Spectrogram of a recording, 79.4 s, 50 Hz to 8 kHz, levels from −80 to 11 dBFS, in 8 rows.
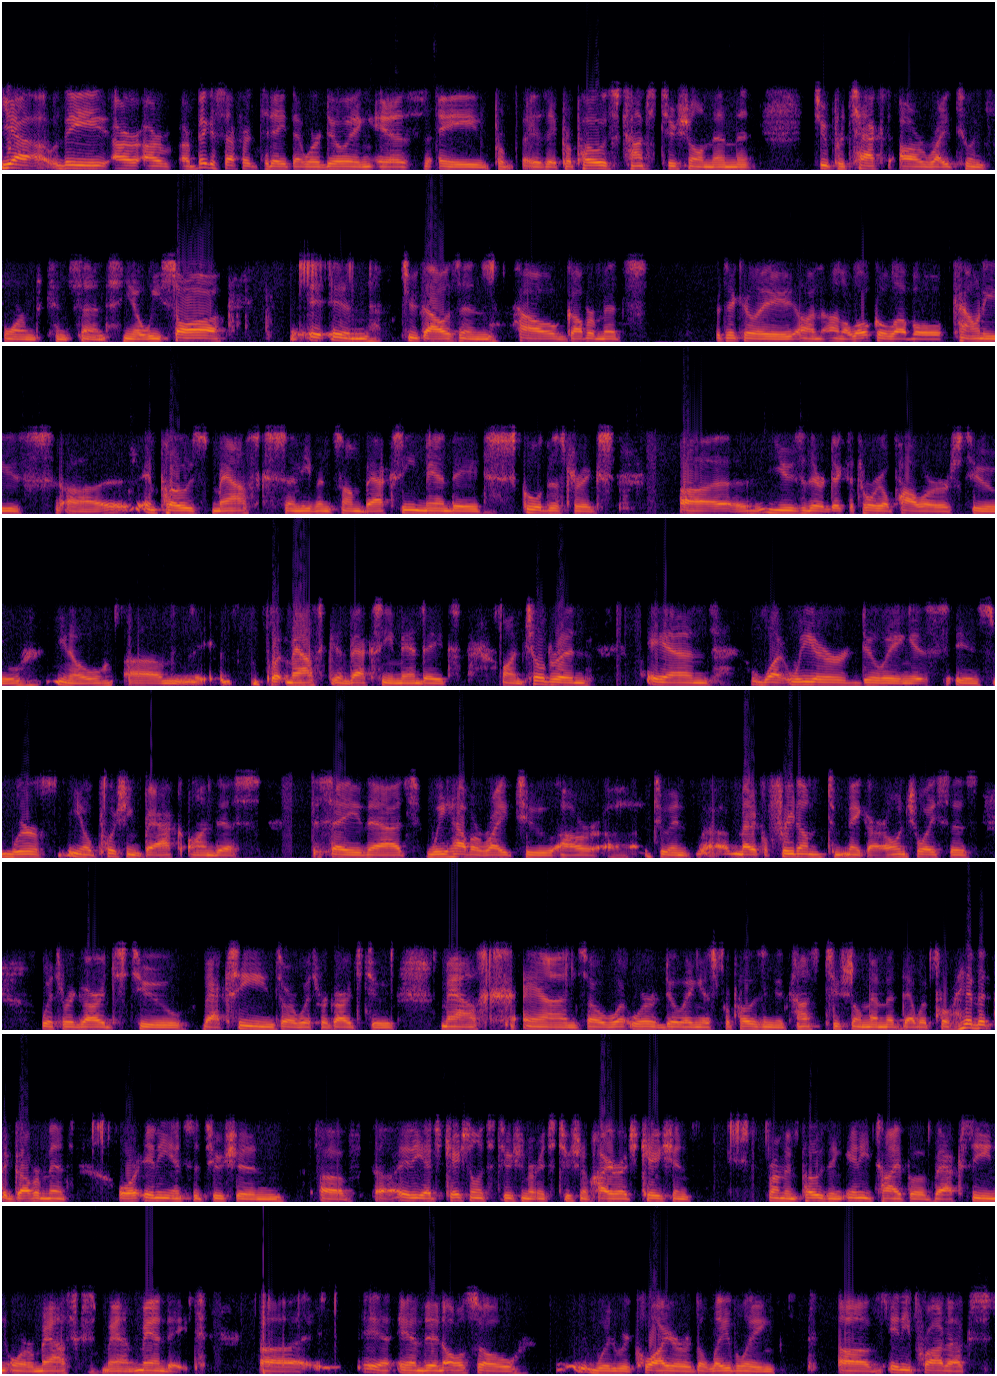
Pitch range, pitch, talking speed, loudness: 105-120 Hz, 110 Hz, 120 wpm, -23 LUFS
